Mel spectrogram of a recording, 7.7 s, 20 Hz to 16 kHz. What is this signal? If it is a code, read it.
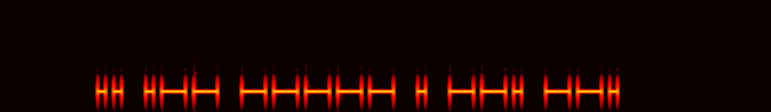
Morse code, heard as a keyed tone, about 15 wpm, 700 Hz. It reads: IW0EGG
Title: DXCC-100 Call Signs - 6 Characters - Repeated 2x - 15wpm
